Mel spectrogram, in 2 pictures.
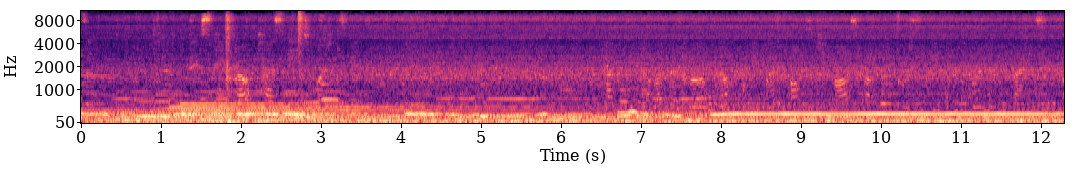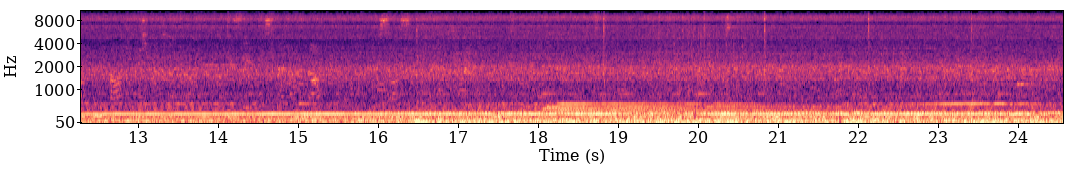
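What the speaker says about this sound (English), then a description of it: "We pushed back and began a lengthy taxi to the takeoff runway." Vistara Boeing 787-9 taxiing toward the takeoff runway, heard from inside the cabin as a steady low engine drone with a rising whine, continuous and moderately loud, with faint talk underneath.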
